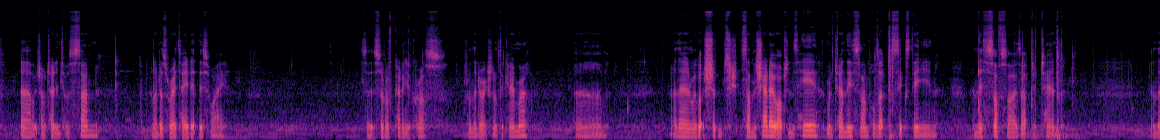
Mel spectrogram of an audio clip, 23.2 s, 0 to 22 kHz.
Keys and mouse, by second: 2.9 r, 5.9-7.6 drag, 8.3-10.9 middle drag, 11.8-13.5 middle drag, 22.3 middle click.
